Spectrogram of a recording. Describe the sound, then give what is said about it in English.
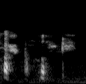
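A dog gives four quick, snorty bark-like bursts in under a second, moderately loud, sounding somewhere between a sneeze and a yap. “Okay, that's a dog.”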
